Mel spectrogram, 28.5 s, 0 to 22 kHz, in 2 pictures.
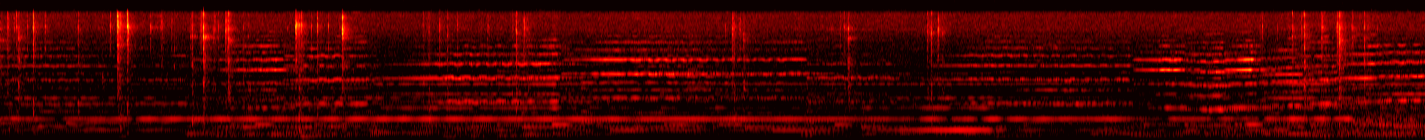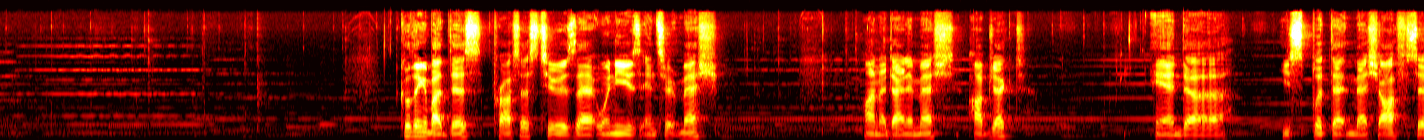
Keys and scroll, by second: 0.0-0.6 typing, 1.7-2.7 typing, 4.3 2, 5.2 w, 7.4 w, 8.3 ctrl+z, 9.3 w, 12.7-16.2 typing, 17.4-18.8 typing, 22.0-24.2 typing, 28.0 s, 28.3 1.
